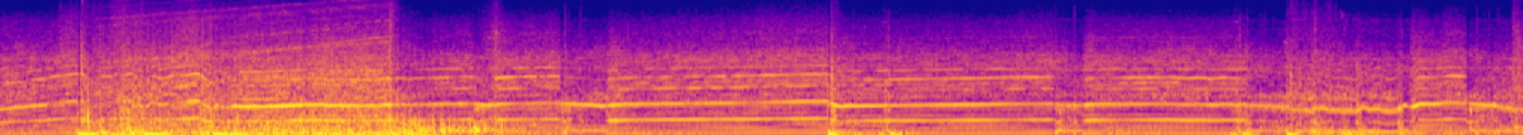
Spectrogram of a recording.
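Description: A sports car engine roars at high revs, shifting gears as it accelerates.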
